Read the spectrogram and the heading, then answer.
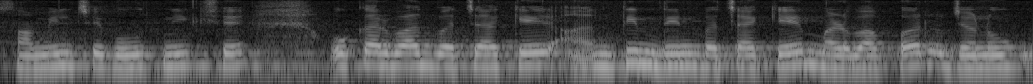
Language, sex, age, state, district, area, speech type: Maithili, female, 30-45, Bihar, Madhubani, rural, spontaneous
